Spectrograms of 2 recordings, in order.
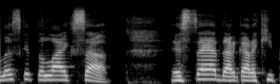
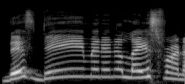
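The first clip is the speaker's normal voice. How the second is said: rising outrage; 7 semitones higher than usual. Real, not acted. Building outrage, repeating phrase.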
